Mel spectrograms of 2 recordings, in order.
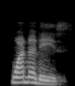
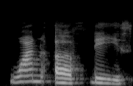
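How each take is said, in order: First: The word 'of' is reduced to 'uh'. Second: The word 'of' is said in full.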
